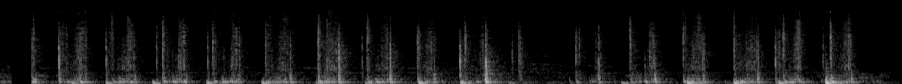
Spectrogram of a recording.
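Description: Golden retriever puppy pawing at a plastic pet-food container full of kibble: a quick run of knocks and scrapes of paw and claws on plastic, about two or three a second.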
